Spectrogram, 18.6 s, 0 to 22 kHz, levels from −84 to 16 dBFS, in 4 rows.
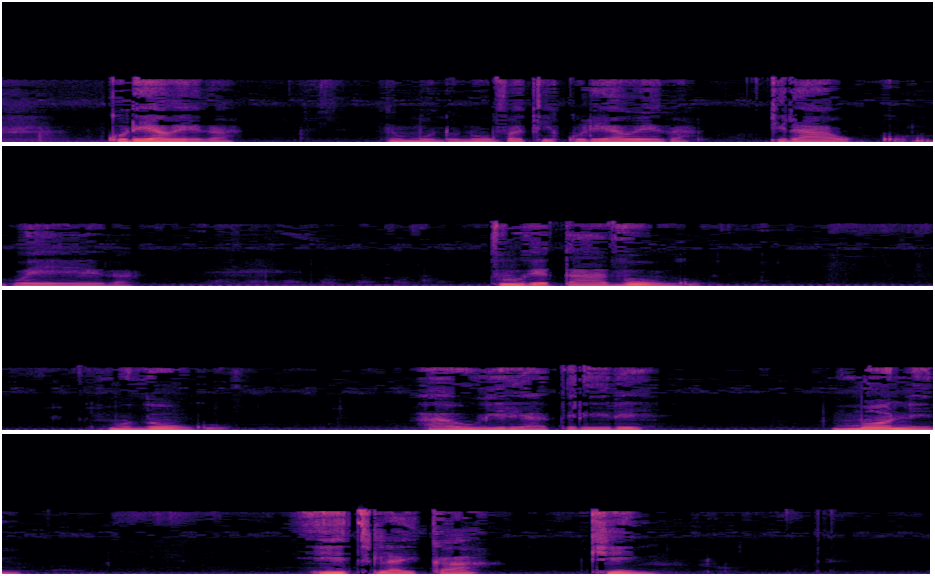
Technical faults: low-bitrate audio saved at a high bitrate; one channel drops out

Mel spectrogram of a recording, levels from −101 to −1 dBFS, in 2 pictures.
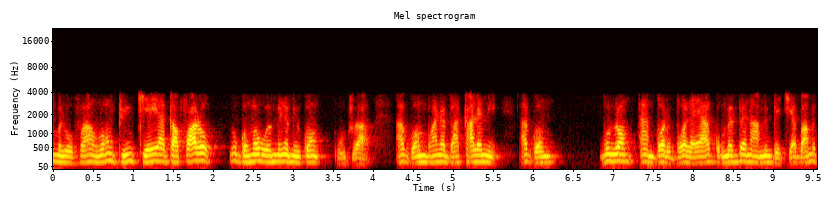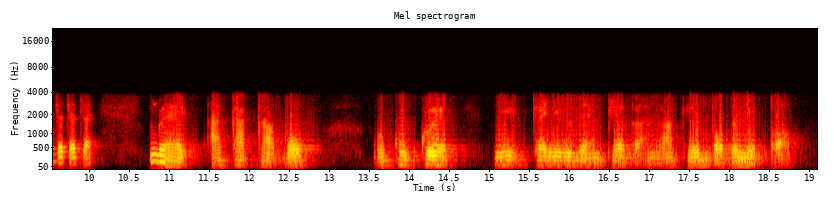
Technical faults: AMR rate drop; block size mismatch (padded)

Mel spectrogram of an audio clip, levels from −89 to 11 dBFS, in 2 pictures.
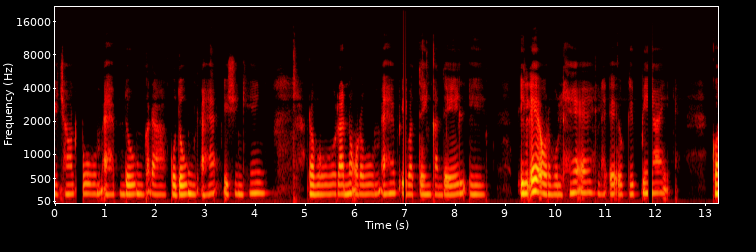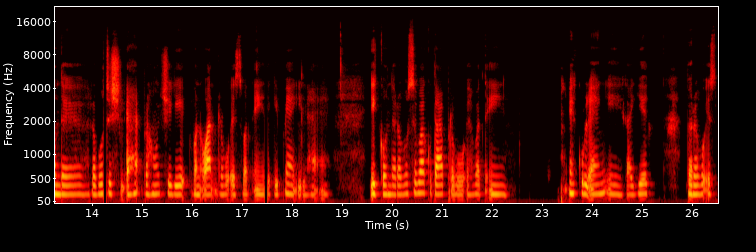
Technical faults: Bluetooth dropout

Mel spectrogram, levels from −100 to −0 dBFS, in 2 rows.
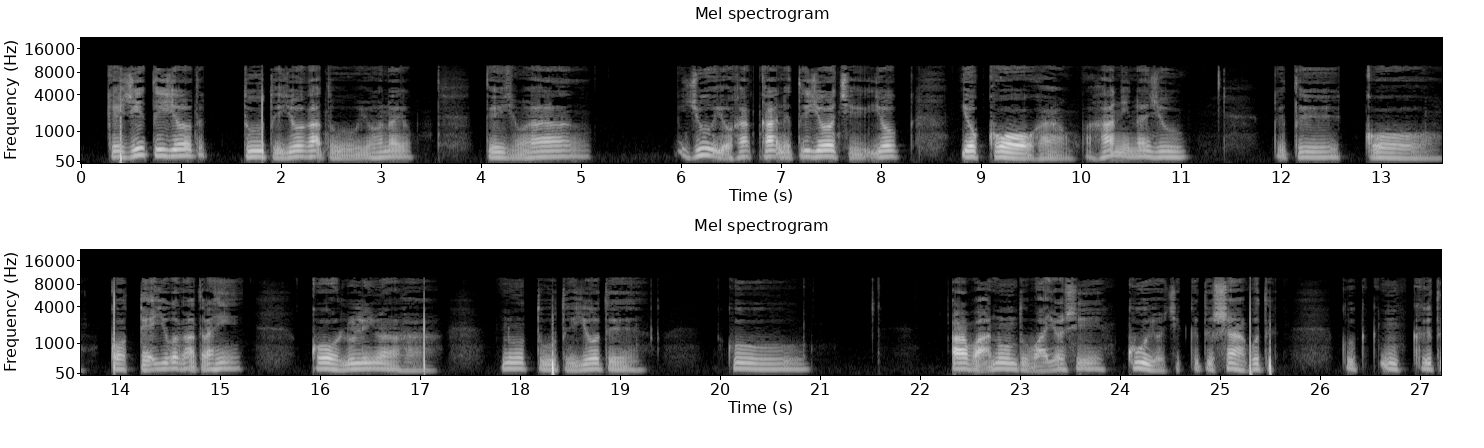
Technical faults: AAC compression; loud pop

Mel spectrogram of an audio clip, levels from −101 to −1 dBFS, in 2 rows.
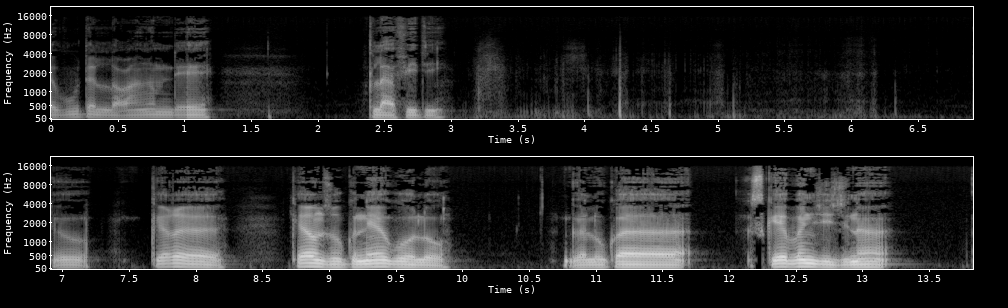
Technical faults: microphone volume stepped up

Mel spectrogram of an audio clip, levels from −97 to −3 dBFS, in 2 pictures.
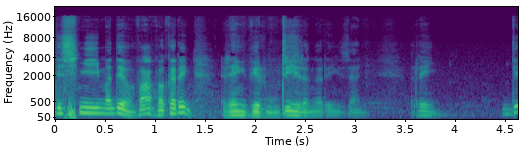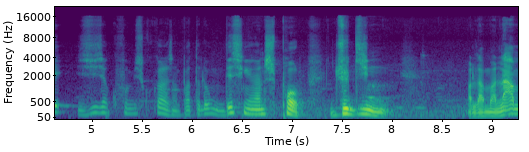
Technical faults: automatic gain rising

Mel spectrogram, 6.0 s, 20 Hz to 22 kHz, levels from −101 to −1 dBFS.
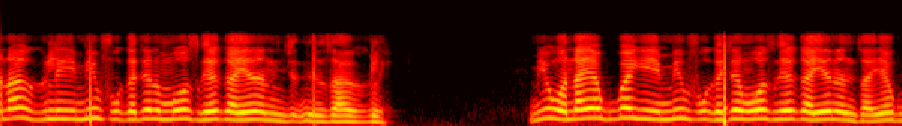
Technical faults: loud pop; AMR comfort noise

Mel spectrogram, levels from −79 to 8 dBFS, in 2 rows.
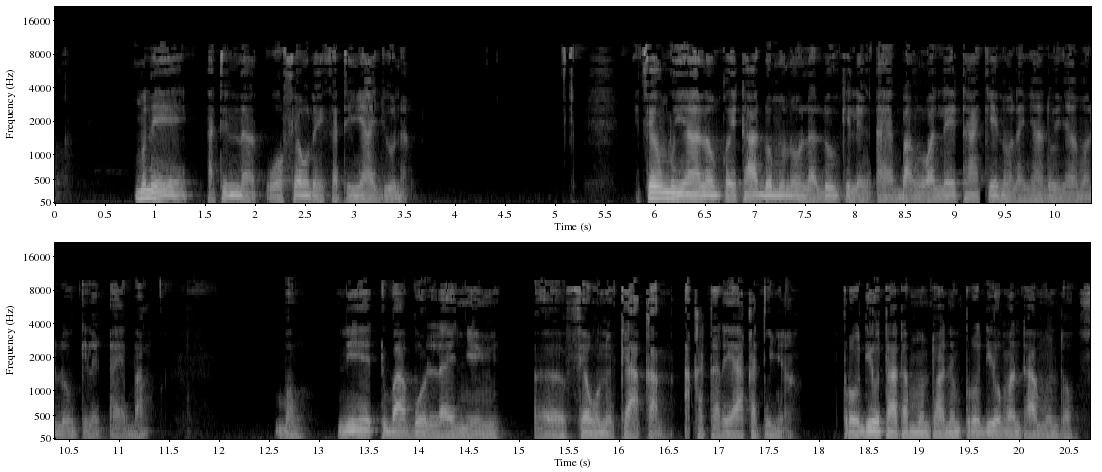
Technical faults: MP2 compression

